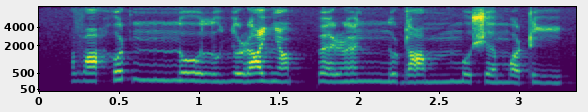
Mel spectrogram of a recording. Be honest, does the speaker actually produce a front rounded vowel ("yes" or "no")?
yes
